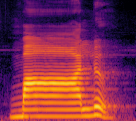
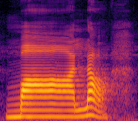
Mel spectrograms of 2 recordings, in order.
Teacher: ठीक?कि हमने यहां पर आ की मात्रा लगाई है। तो इसका उच्चारण ला को भी हम खींच कर बोलेंगे और मा को भी खींच कर बोलेंगे। माला। तो जहां भी खींचकर इस तरीके से शब्द बोलते हैं तो आप समझ जाइए वहां पर आ की मात्रा का प्रयोग हुआ है।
